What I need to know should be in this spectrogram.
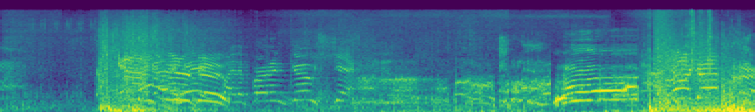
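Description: A shotgun fires loudly with a booming blast.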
